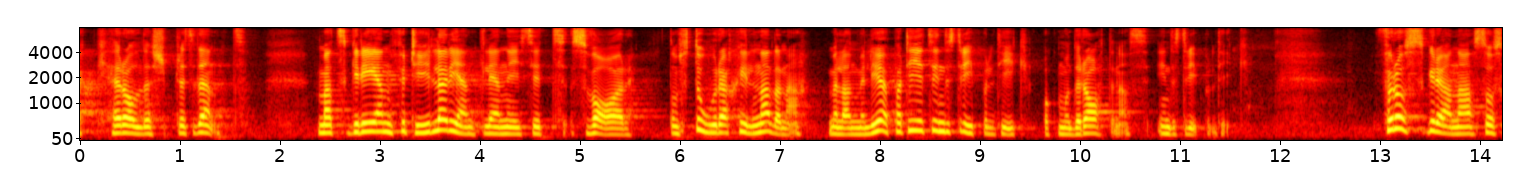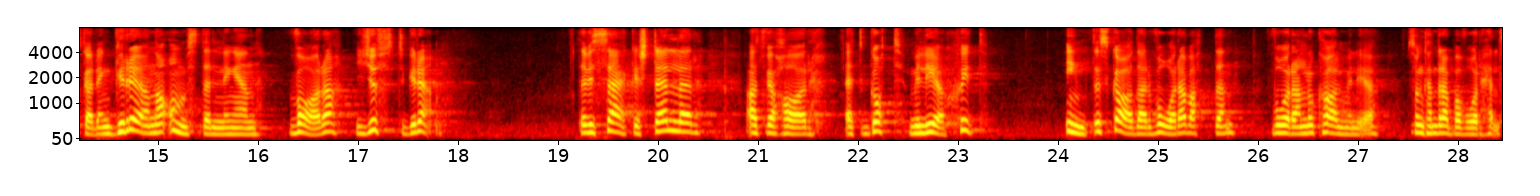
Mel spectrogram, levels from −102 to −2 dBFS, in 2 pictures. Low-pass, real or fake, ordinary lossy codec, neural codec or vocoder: none; real; none; none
